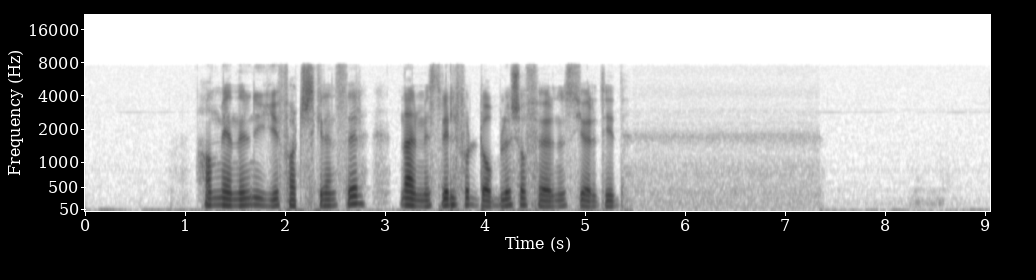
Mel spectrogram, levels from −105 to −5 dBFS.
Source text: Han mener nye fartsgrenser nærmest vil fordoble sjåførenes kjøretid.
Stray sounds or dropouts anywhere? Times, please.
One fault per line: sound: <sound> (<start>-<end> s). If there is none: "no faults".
no faults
